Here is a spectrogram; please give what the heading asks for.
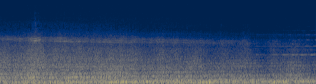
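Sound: jet airliner engines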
